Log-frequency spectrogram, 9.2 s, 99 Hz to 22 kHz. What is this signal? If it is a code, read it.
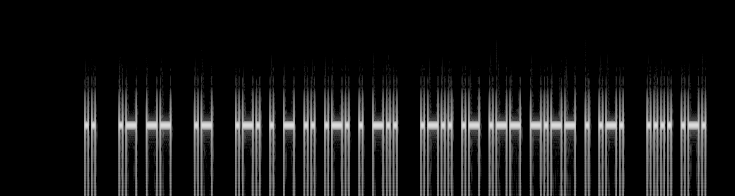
Morse code, heard as a keyed tone, about 28 wpm, 700 Hz. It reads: I AM A RETIRED LAWYER HR
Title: Common QSO Phrases Encore 28wpm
